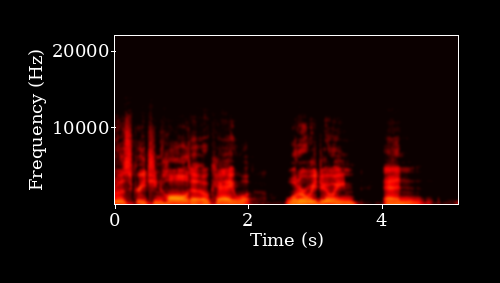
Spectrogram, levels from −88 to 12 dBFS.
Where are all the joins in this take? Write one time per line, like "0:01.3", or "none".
0:01.1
